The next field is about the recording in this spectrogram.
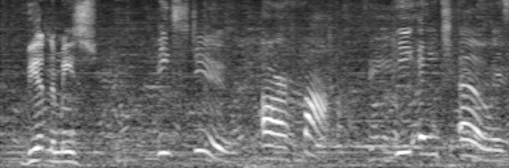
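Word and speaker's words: phở: Michelle we're making Vietnamese beef stew our fam p-h-o is how it's spelled okay so how do we do this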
